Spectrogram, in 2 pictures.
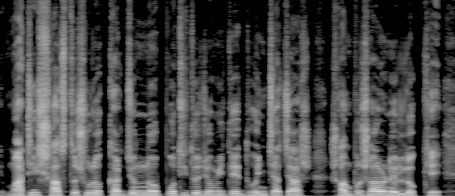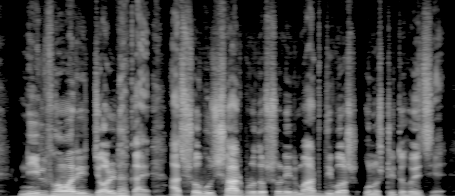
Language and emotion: Bengali, neutral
